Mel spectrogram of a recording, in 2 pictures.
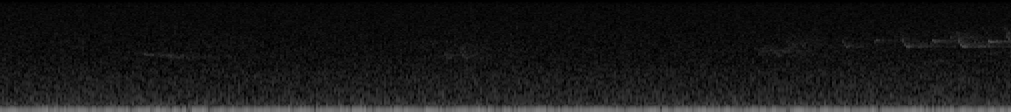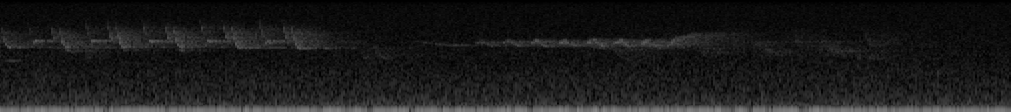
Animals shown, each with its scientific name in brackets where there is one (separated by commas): Red-eyed Vireo (Vireo olivaceus), Ovenbird (Seiurus aurocapilla), Black-throated Blue Warbler (Setophaga caerulescens)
